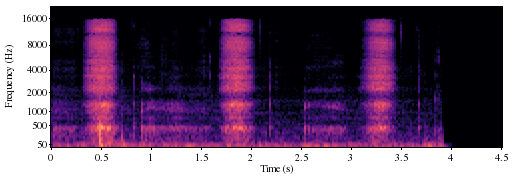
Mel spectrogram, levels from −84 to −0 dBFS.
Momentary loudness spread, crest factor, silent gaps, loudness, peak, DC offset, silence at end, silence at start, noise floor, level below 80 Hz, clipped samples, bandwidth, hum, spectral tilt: 26 LU; 26 dB; none; -23 LUFS; -2 dBFS; under 0.1%; 0.6 s; 0 s; -47 dBFS; -40 dBFS; under 0.1%; 16.5 kHz; none; -1.5 dB/octave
